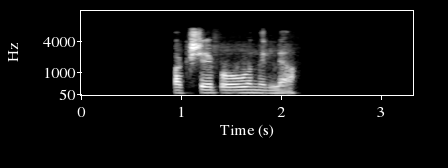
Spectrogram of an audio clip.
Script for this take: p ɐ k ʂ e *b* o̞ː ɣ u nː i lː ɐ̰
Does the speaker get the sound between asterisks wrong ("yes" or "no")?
yes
